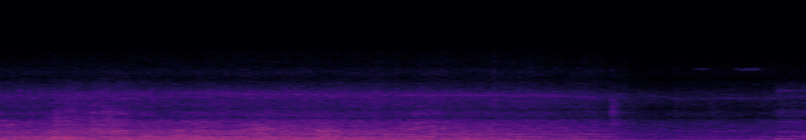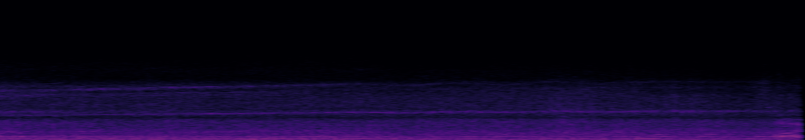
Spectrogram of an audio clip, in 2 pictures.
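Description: City bus driving along a street, its engine and road noise loud for about the first three seconds with voices over it; then, after a sudden drop, quieter steady street background.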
